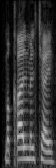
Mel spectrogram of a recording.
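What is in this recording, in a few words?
"maqial" ergative plural, Archi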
